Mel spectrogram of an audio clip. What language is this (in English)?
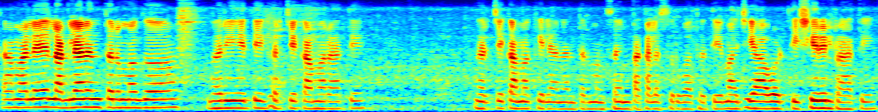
Marathi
